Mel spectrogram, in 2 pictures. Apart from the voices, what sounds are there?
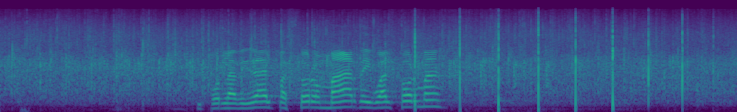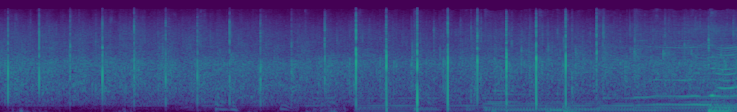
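audience applause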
